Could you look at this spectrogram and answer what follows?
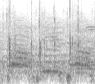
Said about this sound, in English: an organized cheer coming from this side of the field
